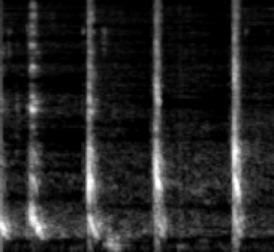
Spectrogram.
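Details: Watercock (cúm núm) at night giving slow single-note calls: a couple of softer, lower knocks, then three crisp knocking notes about one second apart.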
